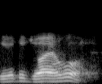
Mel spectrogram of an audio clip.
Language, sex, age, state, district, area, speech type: Assamese, male, 60+, Assam, Goalpara, urban, conversation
